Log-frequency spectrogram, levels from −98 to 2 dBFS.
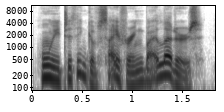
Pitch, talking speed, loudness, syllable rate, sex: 145 Hz, 230 wpm, -16 LUFS, 7.0 syllables/s, male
